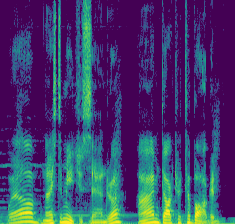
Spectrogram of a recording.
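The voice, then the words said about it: Performed character voice. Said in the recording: “He's done quite a few voices for us on this podcast, like this one.”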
